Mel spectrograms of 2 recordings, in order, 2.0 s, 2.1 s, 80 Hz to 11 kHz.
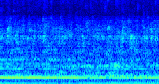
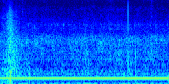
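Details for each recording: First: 3/4 hp sump pump air-locked by air bubbles trapped underneath: steady mid-pitched motor hum with water gurgling; it runs but moves water slowly until the water's weight pushes the bubbles through, then speeds up somewhat. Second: Sump pump after foam was added so incoming water stops trapping air bubbles under it, and after turning it off briefly to clear an air lock: steady, even electric hum at constant pitch with no surging; pumping normally again.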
